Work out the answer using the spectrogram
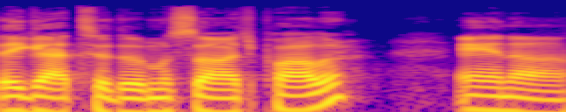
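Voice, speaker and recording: Speaking at a fairly slow pace with a New York accent, a man is heard on a very clean recording with a silent background. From New York City. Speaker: podcast host. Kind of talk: casual chat.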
